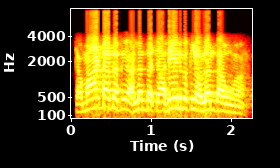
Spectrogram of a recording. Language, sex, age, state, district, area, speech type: Sindhi, male, 45-60, Madhya Pradesh, Katni, urban, conversation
